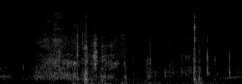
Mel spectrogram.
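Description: Cardboard mailer box being handled and opened: a short, quiet scraping rustle of cardboard about a third of a second in, followed by a couple of light taps.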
